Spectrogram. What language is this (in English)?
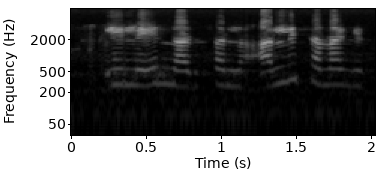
Kannada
